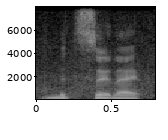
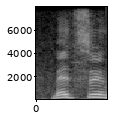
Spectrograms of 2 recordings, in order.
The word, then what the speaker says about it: Mizutsune: again as i mentioned i know it's mitsune but mitsu midsoon is what i initially read it as and it's just what i learned that monster's name as i know i'm saying it wrong but you all know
